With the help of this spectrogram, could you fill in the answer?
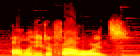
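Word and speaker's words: Amanita phalloides: the most dangerous indeed my namesake for example armanita phalloids that's how it's pronounced a monitor muscaria otherwise known as the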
